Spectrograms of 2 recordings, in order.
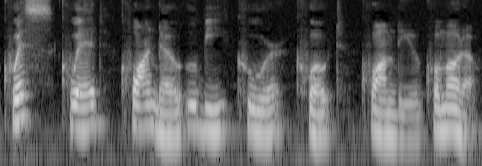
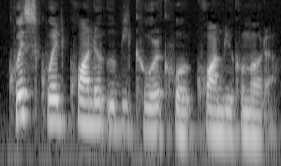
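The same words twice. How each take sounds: First: Deliberate list with gaps between words; slow recitation. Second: Brisk run-through of the list, stepping down in pitch; quick recitation. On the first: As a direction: chant the list slowly, word by word. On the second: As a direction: rattle off the Latin list. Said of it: "Now, three times quickly". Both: Shown as a demonstration.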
